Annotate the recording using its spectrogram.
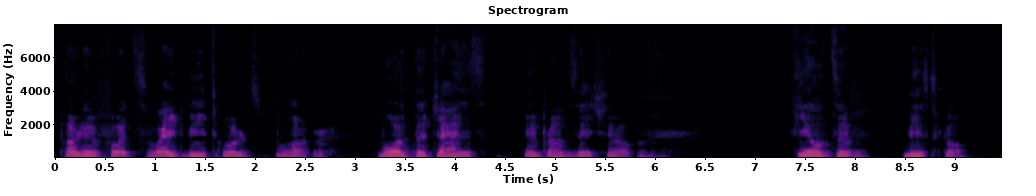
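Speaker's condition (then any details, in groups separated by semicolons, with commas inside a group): Cerebral palsy; mild left side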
